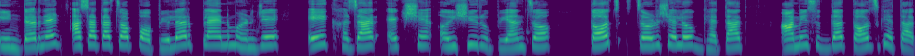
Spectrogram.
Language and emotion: Goan Konkani, neutral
